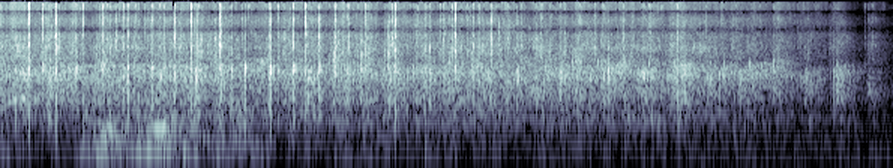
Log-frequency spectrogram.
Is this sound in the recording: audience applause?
yes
